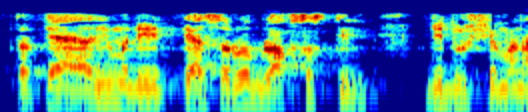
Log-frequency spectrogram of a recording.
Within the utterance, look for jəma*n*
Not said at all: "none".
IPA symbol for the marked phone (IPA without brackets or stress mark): n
